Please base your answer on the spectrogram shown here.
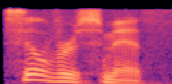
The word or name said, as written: silversmith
